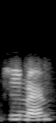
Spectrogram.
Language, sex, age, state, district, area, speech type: Urdu, female, 45-60, Uttar Pradesh, Rampur, urban, conversation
